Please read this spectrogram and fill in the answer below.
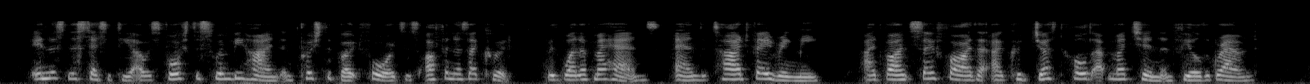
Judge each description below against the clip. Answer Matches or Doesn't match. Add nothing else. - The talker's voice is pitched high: Matches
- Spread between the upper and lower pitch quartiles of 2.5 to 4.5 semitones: Matches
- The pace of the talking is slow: Doesn't match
